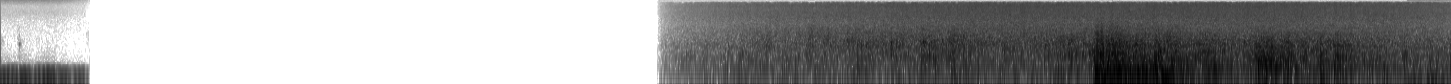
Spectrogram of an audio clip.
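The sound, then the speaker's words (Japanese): After several seconds of silence, heavy rain sweeps in as a dense steady roar, and a deep rumble of thunder swells loudly around the eighth second before settling back into the downpour. “やれやれ、ひどい雨だ。雨は好きですが、今日の雨はなんというか、暗くよどんでいる。”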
